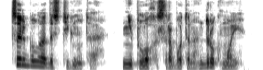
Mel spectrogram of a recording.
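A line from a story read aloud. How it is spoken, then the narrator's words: Whispered. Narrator (Russian): прошептал Пепе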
